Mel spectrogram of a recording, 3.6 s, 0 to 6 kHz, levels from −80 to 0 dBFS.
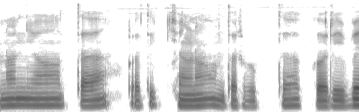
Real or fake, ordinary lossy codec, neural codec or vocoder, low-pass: real; none; none; 5.4 kHz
